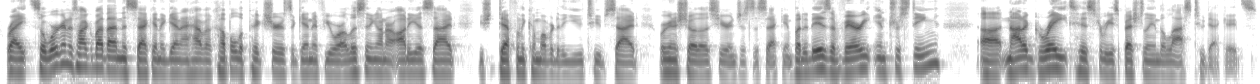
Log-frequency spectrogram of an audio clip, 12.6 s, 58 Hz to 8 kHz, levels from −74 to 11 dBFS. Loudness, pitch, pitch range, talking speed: -24 LUFS, 120 Hz, 115-135 Hz, 290 wpm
